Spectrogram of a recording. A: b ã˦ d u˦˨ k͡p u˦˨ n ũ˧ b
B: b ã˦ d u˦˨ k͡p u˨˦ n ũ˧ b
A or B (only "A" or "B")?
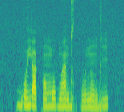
B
